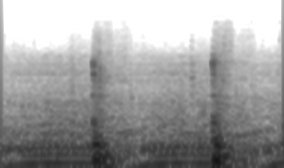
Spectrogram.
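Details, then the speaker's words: Mazda Miata rear differential, clutch let out aggressively: two heavy metallic clunks over engine rumble as load reverses; backlash from worn gear teeth and loose pinion flange, metallic-sheened fluid leaking from rear end. "oh yeah that big metallic clang some sort of backlash in the system either worn out gear teeth basically leaving play and gives you that clunk there it is"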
